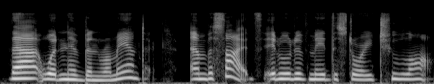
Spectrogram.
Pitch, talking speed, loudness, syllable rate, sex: 240 Hz, 205 wpm, -18 LUFS, 5.0 syllables/s, female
